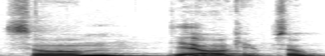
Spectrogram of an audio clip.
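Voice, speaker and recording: Low flat-voiced Frenchman with fillers. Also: moderate pace. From France. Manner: hesitant, many fillers while typing. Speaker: software demo host. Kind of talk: casual screen-recorded tutorial.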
